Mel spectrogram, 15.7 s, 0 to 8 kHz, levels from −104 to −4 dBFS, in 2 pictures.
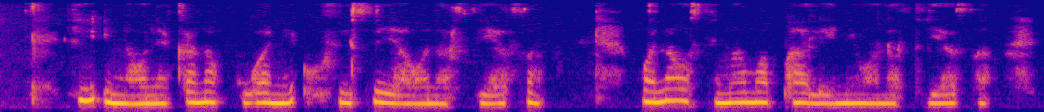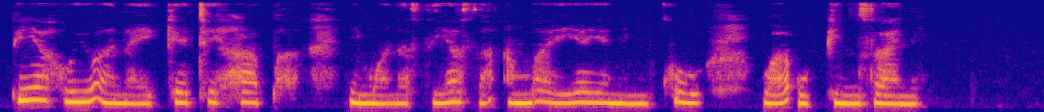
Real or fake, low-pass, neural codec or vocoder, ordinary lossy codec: real; 7.2 kHz; none; AAC, 48 kbps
